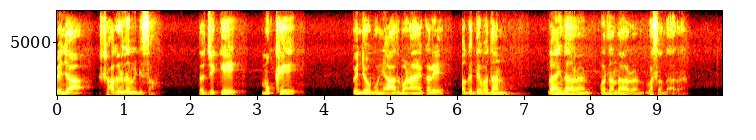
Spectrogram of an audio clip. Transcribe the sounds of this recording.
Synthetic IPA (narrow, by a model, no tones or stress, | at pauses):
pɐ̃ɦɪ̃ɲd͡ʑa̰ʃaːɡɪɾd̪bʱɪɗɪsã̰ | t̪ɐd͡ʑeːke | mũːkʰe | pɐ̃ɦɪ̃ɲd͡ʑobʊnijaːd̪bɐɽ̃aːekɐɾeɐɠt̪eʋɐd̪ʱənɪ̆ | ɠaːĩːn̆d̪aːɾəɦənɪʋɐ̰d̪ʱə̃nd̪aɾəɦənɪ̆ʋɐsə̃nd̪a̰ːɾə̰ɦɪnɪ̆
